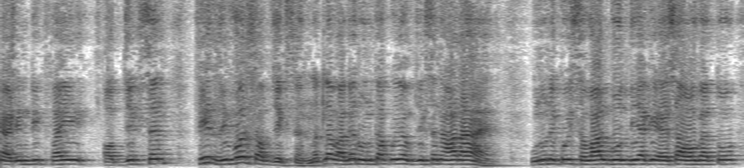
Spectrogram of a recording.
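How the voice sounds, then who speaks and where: A man giving a spoken lecture on sales technique, going through his points one by one and slowing down for quoted English phrases. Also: sits high, warm tone, roomy sound, poor audio. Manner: explains points step by step, mixes in English phrases spoken slowly. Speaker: sales and motivational trainer.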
